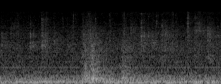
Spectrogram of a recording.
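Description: A pause in speech holding only the steady background noise of a courtroom audio feed: a low hum under a hiss, with a faint brief sound about a second in.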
